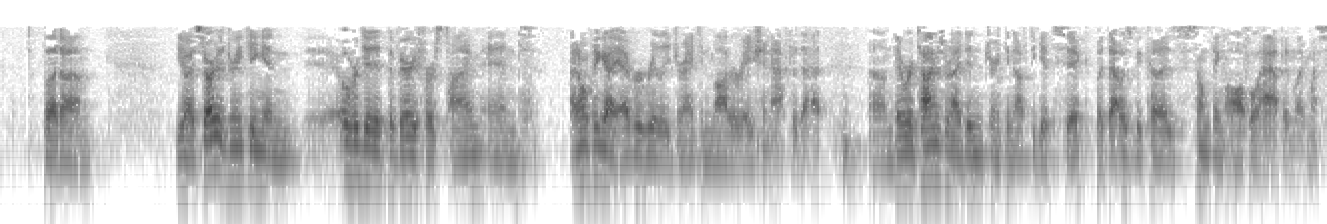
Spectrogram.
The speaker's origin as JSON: {"language": "English", "town": "Franklin", "region": "Tennessee", "country": "United States", "tie": "born or raised there", "said": "I was raised in Franklin, Tennessee, which is like 20 minutes south of Nashville."}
